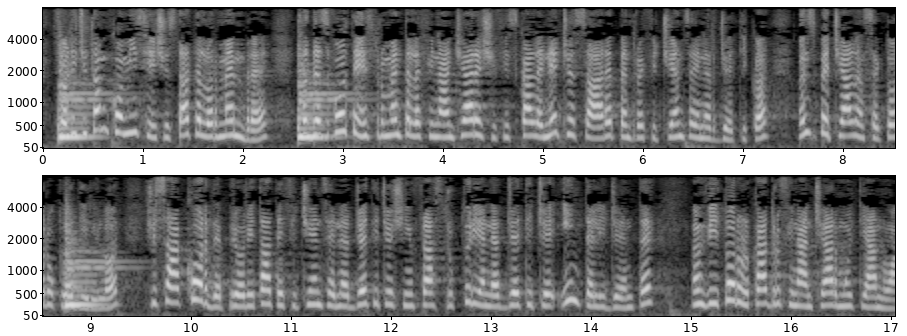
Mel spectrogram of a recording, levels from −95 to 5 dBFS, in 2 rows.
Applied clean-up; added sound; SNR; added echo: none; Snare drum; 3 dB; none.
